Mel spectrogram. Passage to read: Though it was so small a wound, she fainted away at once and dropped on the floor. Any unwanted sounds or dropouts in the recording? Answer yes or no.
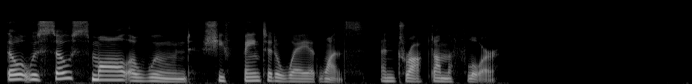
no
